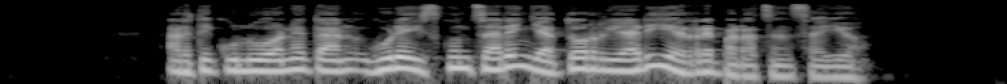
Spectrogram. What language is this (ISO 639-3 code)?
eus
